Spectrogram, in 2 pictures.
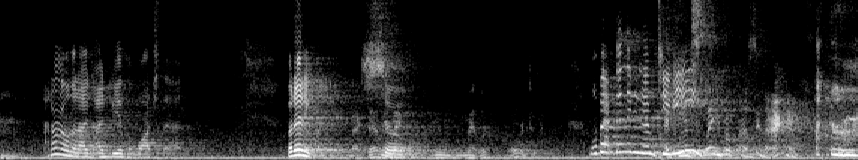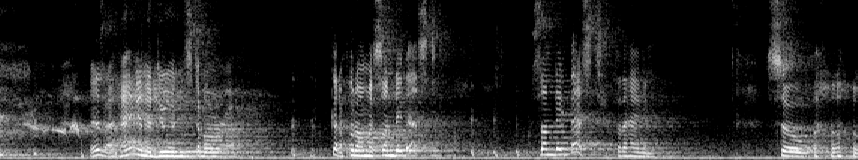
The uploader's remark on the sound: Recorded entirely in the Haunted Town Hall, we try to keep our cool as we hear noises throughout the night.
